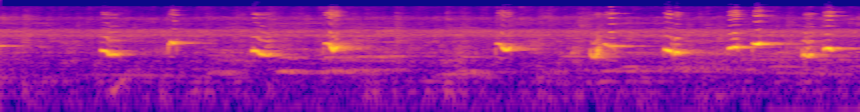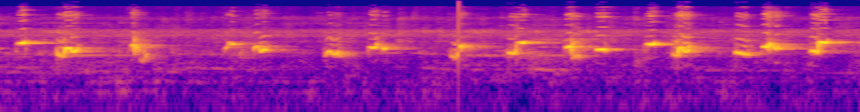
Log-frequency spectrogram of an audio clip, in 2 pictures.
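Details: Clear morning song of a yellow-vented bulbul used as a lure for other bulbuls: spaced whistled notes building into a faster chattering roll of bubbly, rising and falling phrases.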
